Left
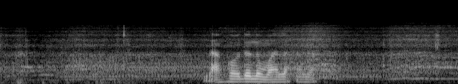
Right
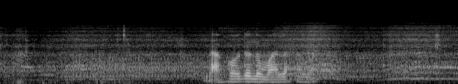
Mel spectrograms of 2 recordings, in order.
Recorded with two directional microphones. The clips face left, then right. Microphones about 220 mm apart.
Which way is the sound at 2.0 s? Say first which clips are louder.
Left 4 dB; 20° left (ahead or behind).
